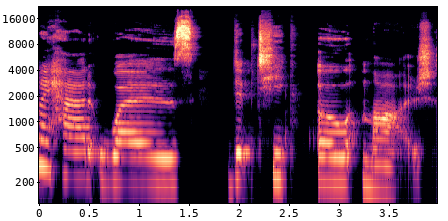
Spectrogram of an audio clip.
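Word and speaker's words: Eau Mage: had was dipped eek Oh Maj so it's spelled EA u as in Eau de Parfum and Maj Maj e as in mage like another word for magician Oh Maj so it's like the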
